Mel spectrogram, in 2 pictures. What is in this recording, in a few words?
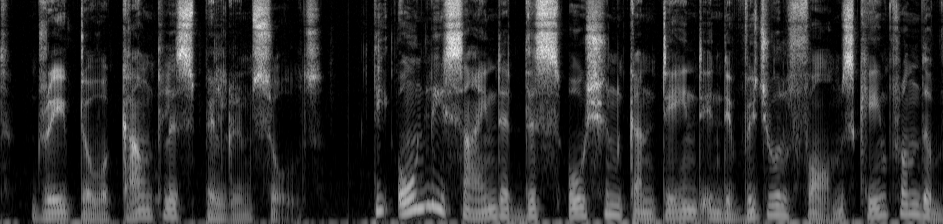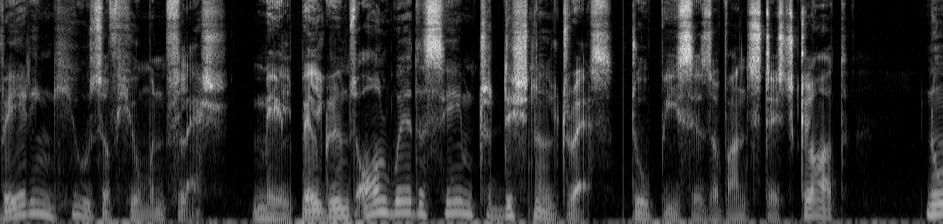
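audiobook, English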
